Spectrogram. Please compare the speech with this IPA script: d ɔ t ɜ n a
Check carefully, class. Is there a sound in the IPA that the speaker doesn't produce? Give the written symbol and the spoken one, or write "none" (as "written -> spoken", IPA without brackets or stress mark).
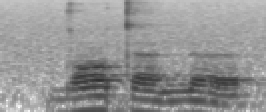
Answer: a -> ə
